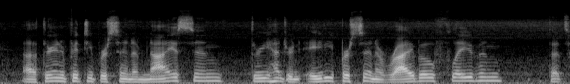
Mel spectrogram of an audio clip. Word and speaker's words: riboflavin: Along with that, you get 190% of folate, 680% of B6, 350% of niacin, 380% of riboflavin. That's how you pronounce it.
